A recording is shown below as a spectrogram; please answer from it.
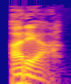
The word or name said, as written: अर्या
